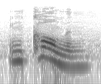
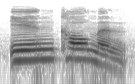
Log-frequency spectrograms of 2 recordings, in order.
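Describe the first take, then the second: First: One syllable stands out over weak ones. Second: All syllables are said with even strength. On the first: The speaker calls it right. "we say in common" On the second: The speaker calls it wrong. "Do not say in common"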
